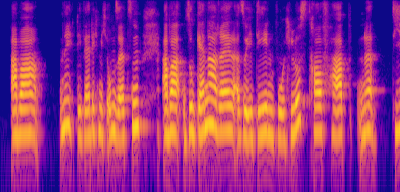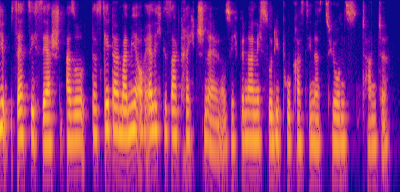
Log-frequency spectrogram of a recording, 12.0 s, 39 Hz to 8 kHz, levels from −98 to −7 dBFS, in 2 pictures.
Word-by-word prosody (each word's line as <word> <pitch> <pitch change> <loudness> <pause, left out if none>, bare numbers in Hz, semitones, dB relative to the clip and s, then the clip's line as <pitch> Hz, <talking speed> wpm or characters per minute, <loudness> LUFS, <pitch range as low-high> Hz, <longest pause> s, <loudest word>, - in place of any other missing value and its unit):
aber 195 +1 +4 0.2
ne, 240 +4 +2
die 185 - -3
werde 185 +2 +1
ich 200 - -7
nicht 195 - -3
umsetzen. 205 +5 +2 0.3
Aber 200 +1 +6
so 205 +4 +2
generell 210 0 +5
also 175 +2 +1
Ideen, 185 +2 +1
wo 175 -1 +1
ich 170 - -13
Lust 245 +5 +2
drauf 205 -1 +2
habe, 190 0 +3 0.2
ne, 210 +5 -1 0.3
die 220 +2 +1
setze 180 0 0
ich 175 - -6
sehr 155 0 +1
sch 155 - -10
also 165 0 -2
das 190 -1 -7
geht 225 0 +1
dann 205 -1 +2
bei 185 -1 +2
mir 210 +2 +1
auch 210 - -2
ehrlich 205 +1 -1
gesagt 190 -3 -5
recht 175 +1 -9
schnell. 145 -7 -7
Also, 155 - -6
ich 155 - -17
bin 170 - -6
da 170 0 -2
nicht 165 0 -4
so 160 -1 -4
die 170 +2 -4
Prokrastinations-Tante. 155 -1 -8
185 Hz, 210 wpm, -24 LUFS, 165-205 Hz, 0.3 s, Aber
